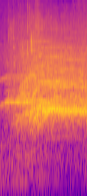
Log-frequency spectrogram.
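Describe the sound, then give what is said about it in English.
A large crowd reacts with a sustained, collective groan-like murmur of many voices, loud and steady for under two seconds, with no single speaker standing out. “I like how the crowd was like, "What? Why'd you do that? It's kind of mean."”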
